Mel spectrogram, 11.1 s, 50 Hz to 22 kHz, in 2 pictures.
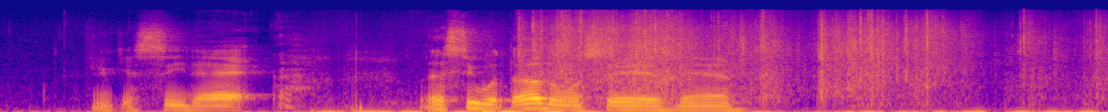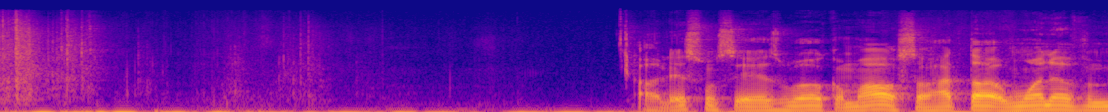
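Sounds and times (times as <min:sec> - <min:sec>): tissue paper crinkling: 0:02.3 - 0:07.4.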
